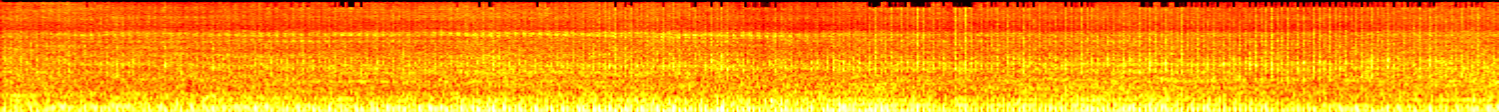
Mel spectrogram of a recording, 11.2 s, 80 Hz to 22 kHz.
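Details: Craftsman LT1000 riding mower after Briggs & Stratton engine swap, warmed up, test mowing tall grass with unsharpened used blades: steady low drone with blade whirr, holds speed without misses or surging; pulls cleanly.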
